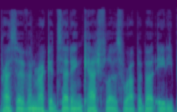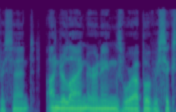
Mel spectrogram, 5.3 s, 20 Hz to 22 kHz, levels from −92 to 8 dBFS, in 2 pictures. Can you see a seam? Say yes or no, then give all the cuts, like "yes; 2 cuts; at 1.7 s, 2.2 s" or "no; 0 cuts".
yes; 1 cut; at 3.2 s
